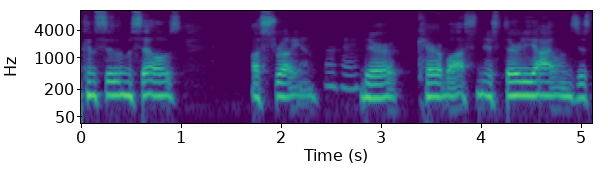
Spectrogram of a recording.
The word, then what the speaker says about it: Kiribati: Kiribati, but it's spelled Kirritmati.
